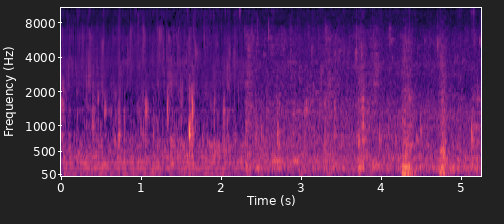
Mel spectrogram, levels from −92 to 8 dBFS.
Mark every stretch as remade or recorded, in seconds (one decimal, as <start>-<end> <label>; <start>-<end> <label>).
0.0-2.3 remade; 2.3-5.3 recorded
